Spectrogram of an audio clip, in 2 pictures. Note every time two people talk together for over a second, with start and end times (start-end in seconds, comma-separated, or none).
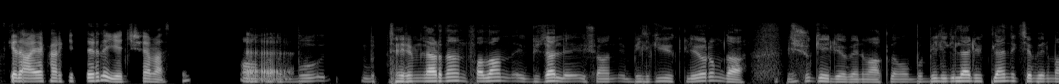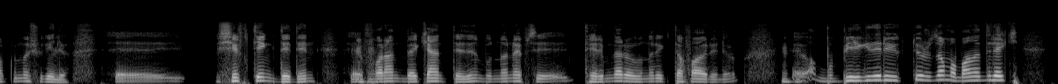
none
